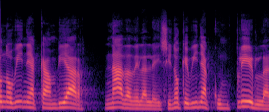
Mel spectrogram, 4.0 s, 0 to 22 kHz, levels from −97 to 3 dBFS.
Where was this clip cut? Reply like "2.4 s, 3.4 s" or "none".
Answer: none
